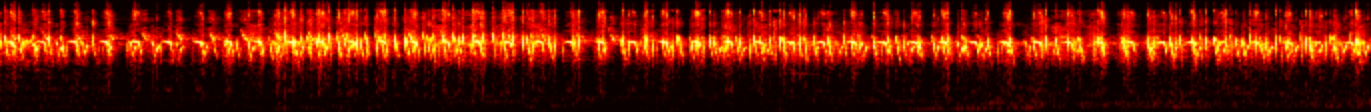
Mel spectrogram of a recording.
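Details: Lure recording of bar-winged prinia (ciblek sawah), made for attracting birds; a loud, unbroken stream of high, buzzy chattering notes delivered rapidly without pause.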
